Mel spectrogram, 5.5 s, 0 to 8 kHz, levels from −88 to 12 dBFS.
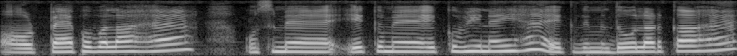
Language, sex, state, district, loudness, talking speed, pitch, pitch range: Hindi, female, Bihar, Begusarai, -14 LUFS, 175 wpm, 250 Hz, 235-275 Hz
